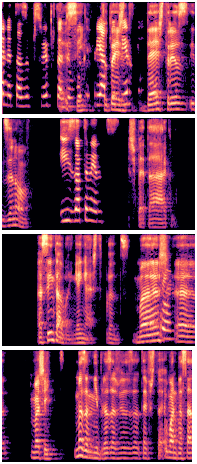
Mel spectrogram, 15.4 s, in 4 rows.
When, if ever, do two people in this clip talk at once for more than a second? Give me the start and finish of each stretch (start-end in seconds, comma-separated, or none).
1.1-2.6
